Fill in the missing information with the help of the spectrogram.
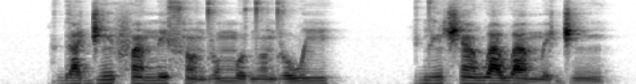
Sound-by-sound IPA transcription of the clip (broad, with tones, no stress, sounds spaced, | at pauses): ɡ a˧ d͡ʒ ĩ˦ f ã˧ n i˧ s ɔ̃˨ d o˧ m o˧ d ɔ̃˧ d o˦ w i˦ | d ĩ˦ ʃ ã˦ w a˦ w a˧ m e˨ d͡ʒ ĩ˨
